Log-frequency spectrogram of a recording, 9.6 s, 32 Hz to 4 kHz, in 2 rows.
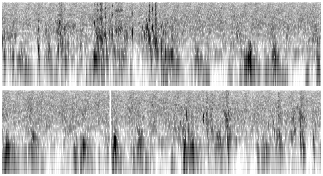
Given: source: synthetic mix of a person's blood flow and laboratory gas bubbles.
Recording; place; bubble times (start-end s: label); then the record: Doppler ultrasound of blood flow; precordium
0.00-0.25 s: bubbles
0.52-0.60 s: bubbles
0.62-0.72 s: bubbles
0.79-1.11 s: bubbles
1.16-1.22 s: bubbles
1.38-2.73 s: bubbles
7.49-7.67 s: bubbles
7.78-7.98 s: bubbles
8.04-8.33 s: bubbles
8.77-9.38 s: bubbles
9.43-9.58 s: bubbles
From the record:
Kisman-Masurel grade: 332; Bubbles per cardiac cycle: rolling drumbeat, 9 or more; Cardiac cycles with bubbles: 50 to 99%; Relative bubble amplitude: moderate (0.250 to 0.450); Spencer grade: 3 (all of the cardiac periods contain showers or single bubble signals, but not dominating or overriding the cardiac motion signals); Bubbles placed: anywhere in the cardiac cycle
